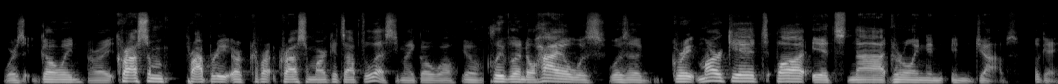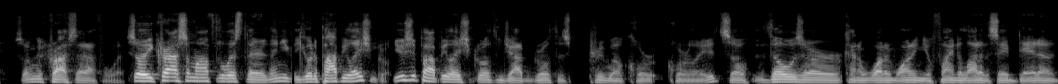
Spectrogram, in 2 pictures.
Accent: American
